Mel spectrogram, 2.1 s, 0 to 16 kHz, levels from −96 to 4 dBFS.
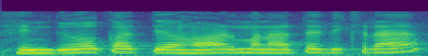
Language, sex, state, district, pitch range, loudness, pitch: Hindi, male, Bihar, Patna, 160-180 Hz, -12 LUFS, 170 Hz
